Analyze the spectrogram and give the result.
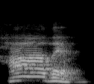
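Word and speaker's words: حاضر: becomes a double vowel, so it's a ha, long. But the va has got a short vowel. You cannot say dhir, it's a dhi, because it just has a kasra, so the way to pronounce it is hadir.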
